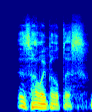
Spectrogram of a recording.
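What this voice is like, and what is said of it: Poor Guy Raz impression, Simpsons-professor-like. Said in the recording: “my Guy Raz impression ... I thought it was the Simpsons professor ... it doesn't sound anything like Guy Raz ... it's way off from it”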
